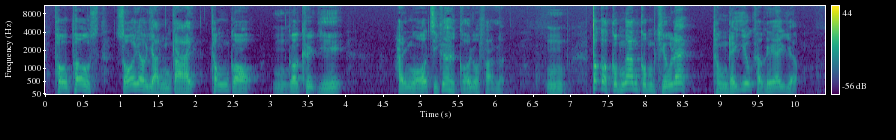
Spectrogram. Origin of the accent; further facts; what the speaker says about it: China; 我哋中國人，我係一個咧永族噶嘛。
